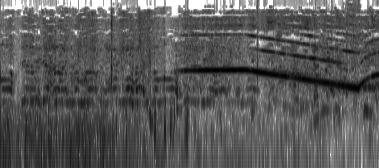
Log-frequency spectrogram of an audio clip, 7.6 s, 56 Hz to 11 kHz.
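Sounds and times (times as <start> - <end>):
loud busy backdrop of noise: 0.0 - 7.5
men's voices talking: 0.0 - 7.5
air raid siren wailing in Palestine: 3.3 - 7.5.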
